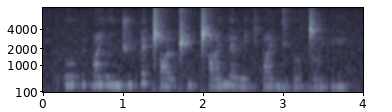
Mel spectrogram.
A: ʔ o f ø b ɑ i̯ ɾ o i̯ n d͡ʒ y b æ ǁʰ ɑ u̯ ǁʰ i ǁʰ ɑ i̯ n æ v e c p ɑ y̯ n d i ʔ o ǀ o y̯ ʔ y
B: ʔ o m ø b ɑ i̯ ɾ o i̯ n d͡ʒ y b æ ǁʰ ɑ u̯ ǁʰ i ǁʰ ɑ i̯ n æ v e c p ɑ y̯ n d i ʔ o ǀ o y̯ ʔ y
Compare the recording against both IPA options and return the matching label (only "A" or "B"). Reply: A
